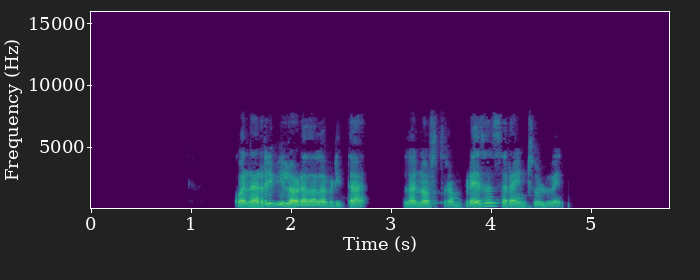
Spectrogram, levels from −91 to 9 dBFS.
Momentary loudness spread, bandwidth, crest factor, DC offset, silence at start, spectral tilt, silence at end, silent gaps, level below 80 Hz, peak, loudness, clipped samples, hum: 12 LU; 7.8 kHz; 20 dB; under 0.1%; 1.45 s; -5.5 dB/octave; 1.05 s; 2.78-3.11 s; -70 dBFS; -2 dBFS; -21 LUFS; under 0.1%; none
